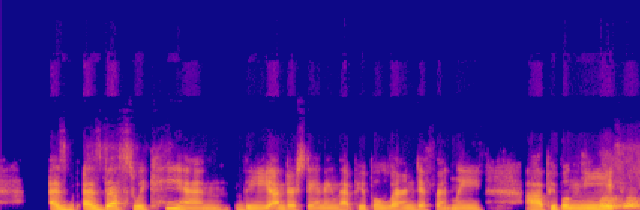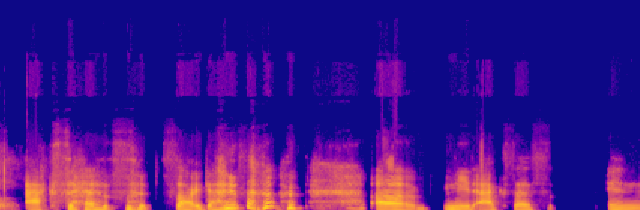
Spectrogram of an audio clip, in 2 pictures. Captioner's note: dog Barking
